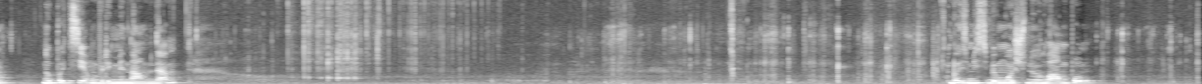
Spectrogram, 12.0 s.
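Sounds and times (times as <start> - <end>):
crunching fried pie crust: 2.0 - 10.3
chewing: 2.5 - 9.6, 11.0 - 12.0.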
